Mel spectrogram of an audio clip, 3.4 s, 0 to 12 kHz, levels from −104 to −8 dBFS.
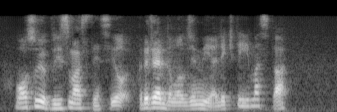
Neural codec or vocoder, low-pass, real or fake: codec, 16 kHz, 1 kbps, X-Codec, WavLM features, trained on Multilingual LibriSpeech; 7.2 kHz; fake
